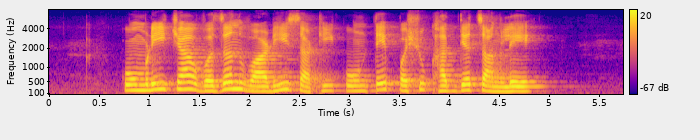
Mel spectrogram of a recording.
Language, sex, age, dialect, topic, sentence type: Marathi, female, 46-50, Standard Marathi, agriculture, question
